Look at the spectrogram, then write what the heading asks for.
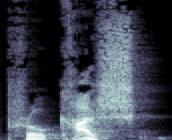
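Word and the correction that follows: Procházka: Uh, Prochazka.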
